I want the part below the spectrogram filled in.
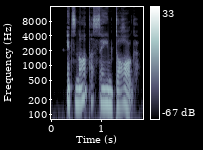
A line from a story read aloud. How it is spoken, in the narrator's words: Rachel hissed the words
